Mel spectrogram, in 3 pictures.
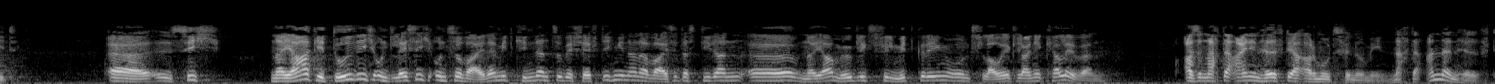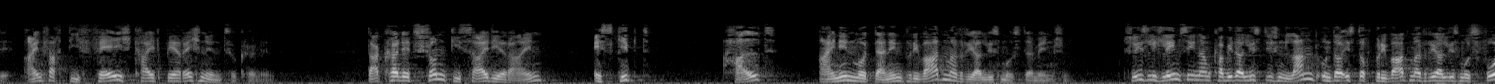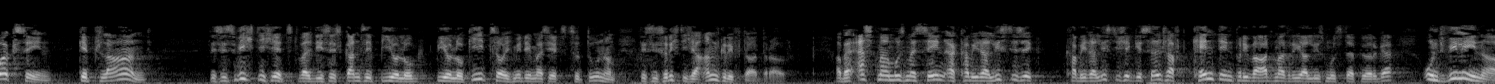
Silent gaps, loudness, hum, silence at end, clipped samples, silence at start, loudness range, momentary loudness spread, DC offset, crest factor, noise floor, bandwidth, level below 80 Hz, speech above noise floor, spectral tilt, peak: none; -24 LUFS; none; 0 s; under 0.1%; 0 s; 7 LU; 13 LU; under 0.1%; 20 dB; -53 dBFS; 7 kHz; -52 dBFS; 29 dB; -5.5 dB/octave; -4 dBFS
